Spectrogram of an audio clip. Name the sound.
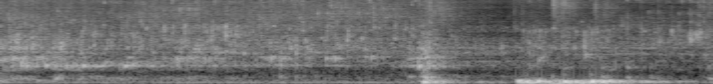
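toilet flushing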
